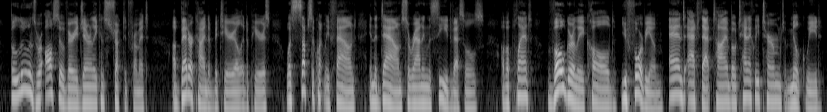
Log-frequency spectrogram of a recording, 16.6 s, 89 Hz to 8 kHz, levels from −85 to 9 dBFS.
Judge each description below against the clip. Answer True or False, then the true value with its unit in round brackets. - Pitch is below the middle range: True (125 Hz)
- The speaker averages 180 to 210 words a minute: False (140 wpm)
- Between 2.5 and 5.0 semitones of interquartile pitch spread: False (5.5 semitones)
